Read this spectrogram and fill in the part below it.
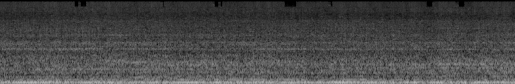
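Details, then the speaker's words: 1966 Chevrolet C10 with headers, tidy clean V8: deep even rumble holding steady idle, no misses, knocks or ticks; sounds good, healthy idle. "sounds good no doubt about that"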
